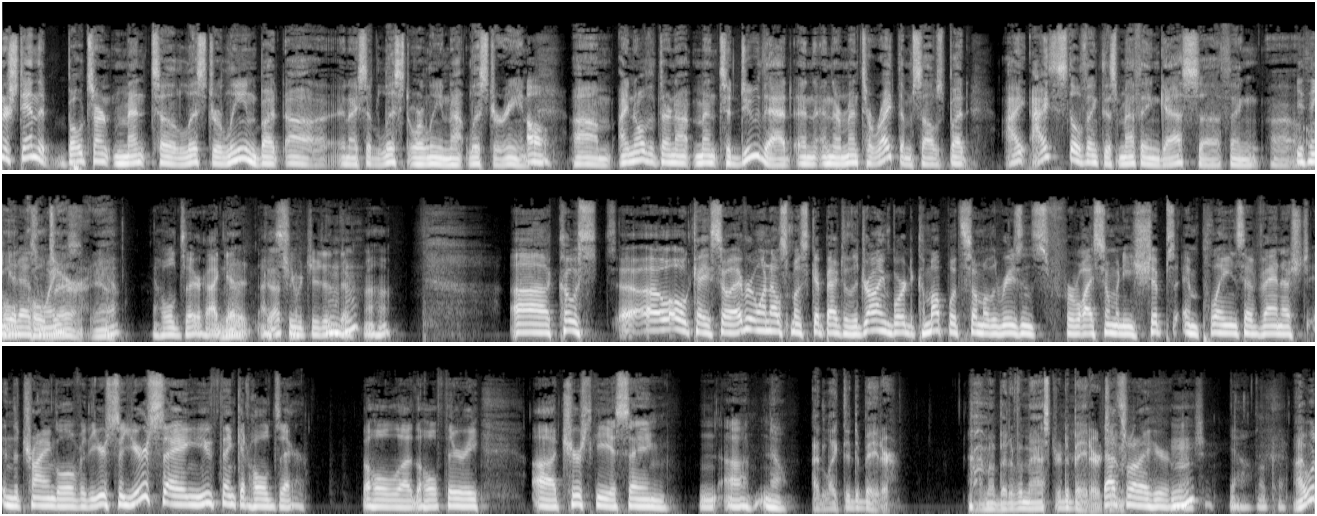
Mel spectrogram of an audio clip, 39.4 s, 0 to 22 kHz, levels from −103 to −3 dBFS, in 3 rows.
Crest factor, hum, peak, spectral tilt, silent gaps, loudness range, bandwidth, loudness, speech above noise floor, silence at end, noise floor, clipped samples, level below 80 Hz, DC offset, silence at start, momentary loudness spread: 12 dB; none; -4 dBFS; -5.5 dB/octave; none; 4 LU; 13 kHz; -16 LUFS; 57 dB; 0 s; -73 dBFS; under 0.1%; -42 dBFS; under 0.1%; 0 s; 9 LU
